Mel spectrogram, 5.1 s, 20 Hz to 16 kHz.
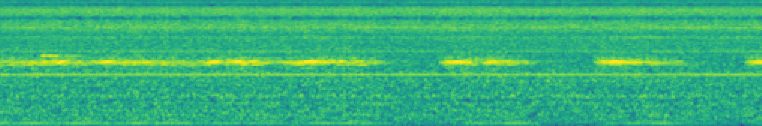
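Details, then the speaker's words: Haas Super Mini CNC mill, carbide end mill cutting a smiley-face part with RPM bumped to 120% and a faster feed; steady low spindle hum with an even pulsing cutter tone, no chatter or squeal, normal clean cutting. "And the reason I'm adjusting this at the machines a little bit is because we're listening to how our machine's cutting, how our tool sounds, and whether or not we can get away with the faster feed."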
